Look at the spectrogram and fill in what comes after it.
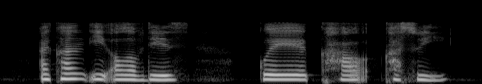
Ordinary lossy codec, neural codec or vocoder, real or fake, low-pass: none; codec, 16 kHz in and 24 kHz out, 1 kbps, XY-Tokenizer; fake; 7.2 kHz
